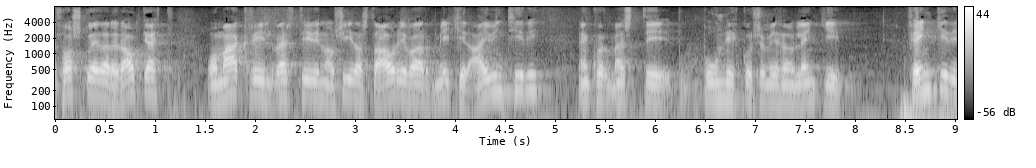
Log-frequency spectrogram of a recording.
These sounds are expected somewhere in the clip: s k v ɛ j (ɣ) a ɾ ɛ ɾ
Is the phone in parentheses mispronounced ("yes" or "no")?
yes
